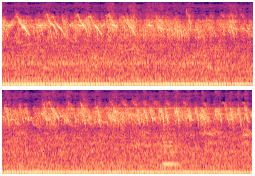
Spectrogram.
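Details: Baya weavers in a group, giving overlapping high twitters and descending chirps, with a strong low mechanical hum running steadily beneath.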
